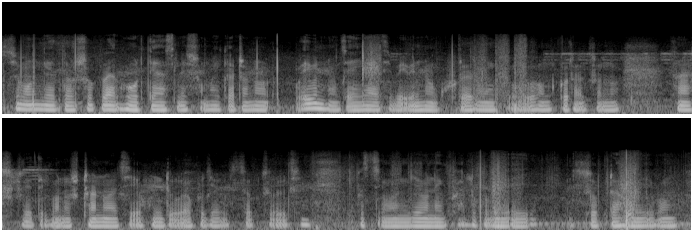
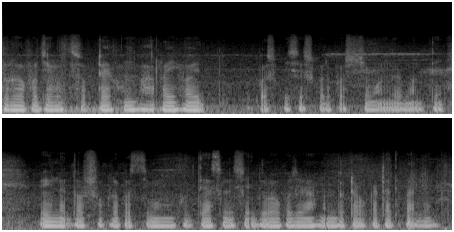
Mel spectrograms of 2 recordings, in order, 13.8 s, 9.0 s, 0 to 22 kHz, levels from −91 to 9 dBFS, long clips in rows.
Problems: constant background noise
